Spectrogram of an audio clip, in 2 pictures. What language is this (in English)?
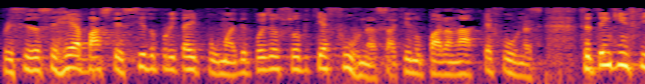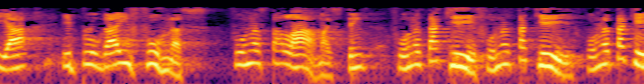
Portuguese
